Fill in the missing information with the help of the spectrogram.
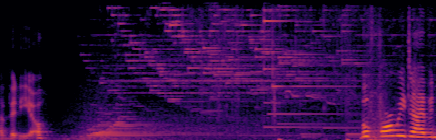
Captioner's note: magical chimes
